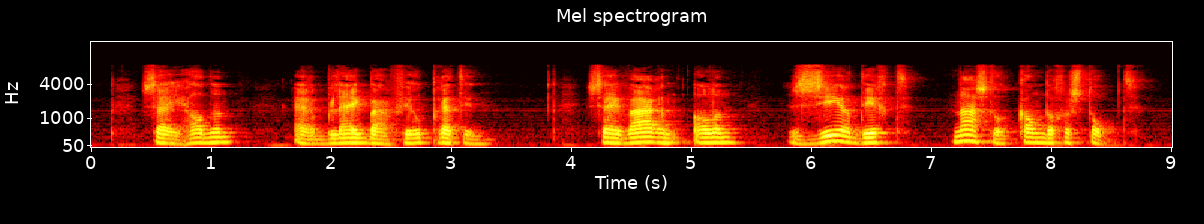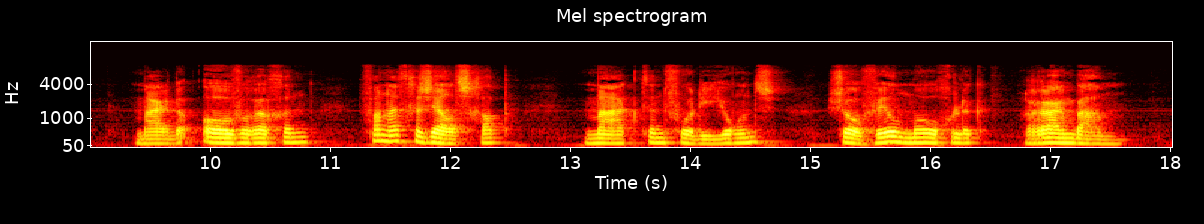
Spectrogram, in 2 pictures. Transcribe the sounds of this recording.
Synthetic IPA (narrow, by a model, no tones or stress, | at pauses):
z̥ɛjɦɑdən | ɛɹblɛjk̚baːɹv̥ɪːlˠprɛtɪn | z̥ɛjʋaːrənɑlən | zɪːɹdɪχt | naːstɛlˠkɑndəɹχəstɔp̚t | maːɹdəowvərəχən | v̥ɑnɦətχəzɛlˠsχɑp | maːktʰənv̥ʊːɹdəjoŋəns | z̥owvɪːlˠmowχələk | rœɥmbaːn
